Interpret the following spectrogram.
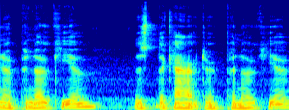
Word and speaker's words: Pinocchio: Pinocchio this the character Pinocchio he's called you know P no keyo it's like he's got no keys or something or he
